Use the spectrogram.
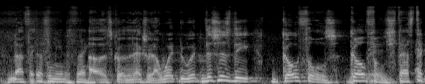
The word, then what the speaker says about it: Goethals: for me nothing nothing this is the Goethals go fools that's the correct pronunciation not Goethals know many of us say yes and and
